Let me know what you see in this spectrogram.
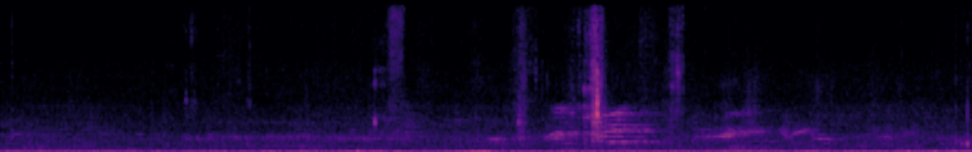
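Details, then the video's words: Unhappy infant monkey Sweetpea, turned away from mother Popeye who rejects nursing, Angkor area of Siem Reap, Cambodia: several brief high wavering squeaks clustered mid-clip, soft against constant low-pitched outdoor rumble and scattered clicks. "A Little Sweetpea face back cos unhappy while mom Popeye reject milk"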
